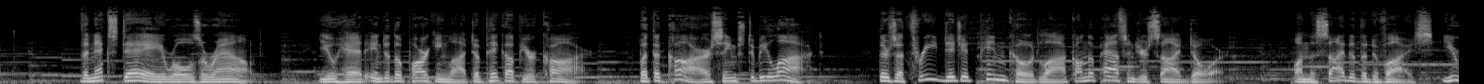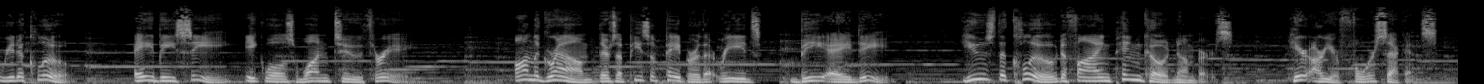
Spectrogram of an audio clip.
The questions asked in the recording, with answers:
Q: Use the clue to find PIN code numbers.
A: The code is 214. B is the second letter, A is the first, and D is the fourth.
